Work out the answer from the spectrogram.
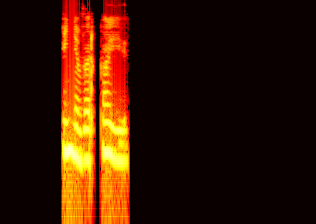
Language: Latvian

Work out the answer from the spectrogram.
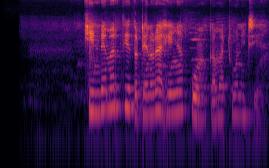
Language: Luo (Kenya and Tanzania)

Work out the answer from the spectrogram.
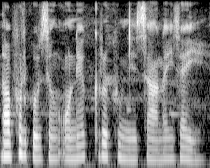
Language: Bodo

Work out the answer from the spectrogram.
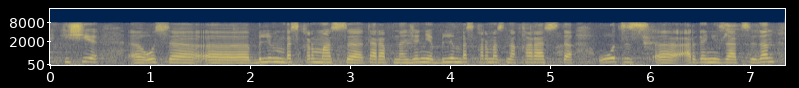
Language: Kazakh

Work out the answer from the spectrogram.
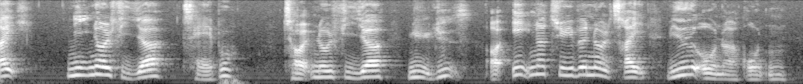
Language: Danish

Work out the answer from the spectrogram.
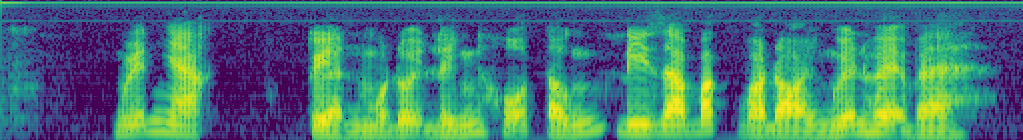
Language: Vietnamese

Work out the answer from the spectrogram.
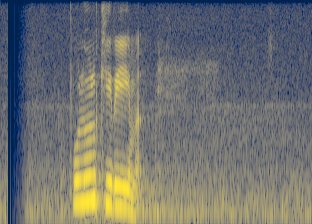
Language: Sinhala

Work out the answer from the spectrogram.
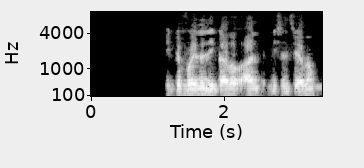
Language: Spanish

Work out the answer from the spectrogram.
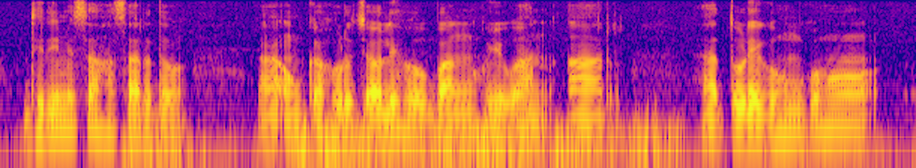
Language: Santali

